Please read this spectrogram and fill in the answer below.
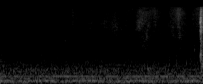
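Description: Soft rubbing of hands over quiet room tone with a faint steady hum, ending in a short click.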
